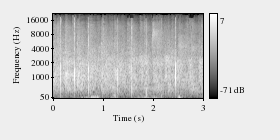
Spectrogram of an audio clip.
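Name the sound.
congregation welcoming applause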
